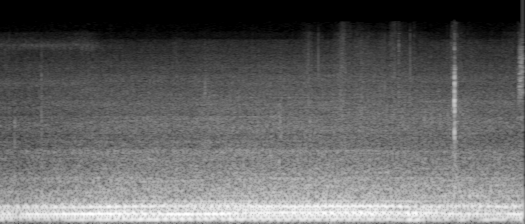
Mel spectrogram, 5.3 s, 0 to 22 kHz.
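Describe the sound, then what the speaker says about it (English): A 1989 Ford Mustang 5.0 with a manual gearbox pulls away in first gear, its V8 engine note a steady, loud low rumble throughout with no talking. "I'm trying to ease off the clutch. There we go. All right, that's first gear."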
